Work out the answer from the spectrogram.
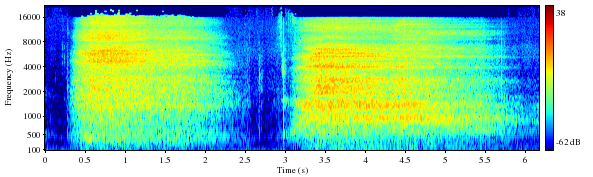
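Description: Deep breathing during a guided relaxation exercise focused on tense, raised shoulders: two long, loud, airy breaths, each lasting about two seconds, separated by a short pause with a faint click.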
